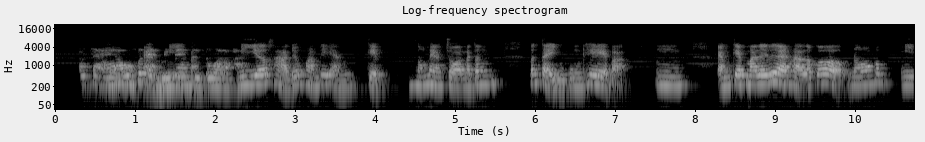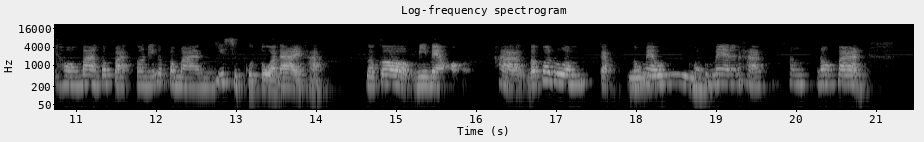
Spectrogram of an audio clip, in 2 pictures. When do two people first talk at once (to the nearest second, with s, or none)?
1 s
